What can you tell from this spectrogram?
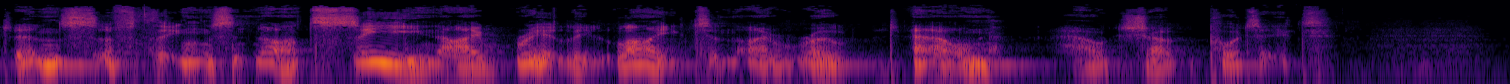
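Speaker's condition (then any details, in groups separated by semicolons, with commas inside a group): Spasmodic dystonia; brain disorder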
